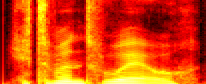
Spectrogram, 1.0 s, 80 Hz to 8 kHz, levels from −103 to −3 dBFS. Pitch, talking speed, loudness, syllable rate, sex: 170 Hz, 175 wpm, -14 LUFS, 5.0 syllables/s, female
